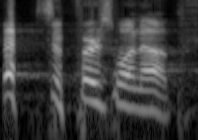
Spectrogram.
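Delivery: laughing loudly through the line; can barely get it out for laughing. Real, not acted. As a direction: laughs through the memory, slowed. Laughing at own story.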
